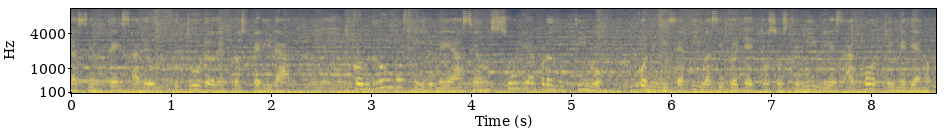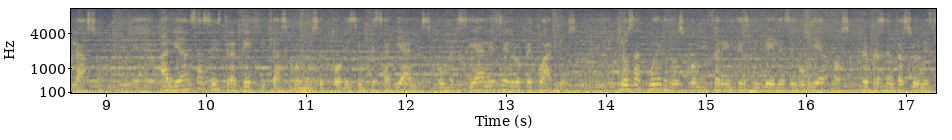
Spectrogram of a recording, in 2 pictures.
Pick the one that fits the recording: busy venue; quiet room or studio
busy venue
